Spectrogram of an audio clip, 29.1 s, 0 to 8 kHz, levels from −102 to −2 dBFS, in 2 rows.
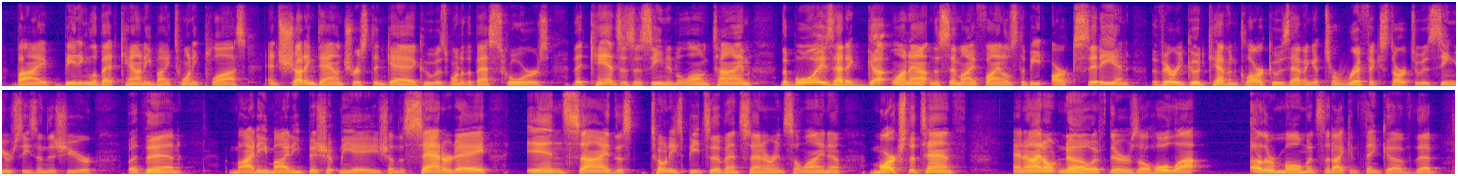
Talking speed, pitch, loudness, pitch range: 200 wpm, 125 Hz, -20 LUFS, 115-140 Hz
